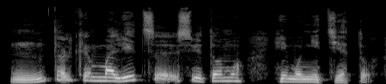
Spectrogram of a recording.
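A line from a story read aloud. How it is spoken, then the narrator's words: Sad joke. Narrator (Russian): грустно пошутил Вениамин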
